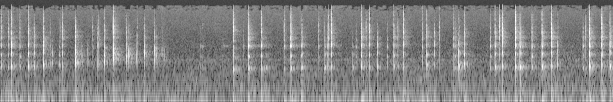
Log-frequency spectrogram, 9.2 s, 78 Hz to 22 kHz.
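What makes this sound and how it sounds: Long fingernails tap rapidly on the top lid of a flat, round brushed-metal tin that seems hollow. The taps are quick and quiet, with a light metallic click and a short tinny ring centered near 1.1 kHz. They come in uneven bursts, with a brief lull around the three-second mark.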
